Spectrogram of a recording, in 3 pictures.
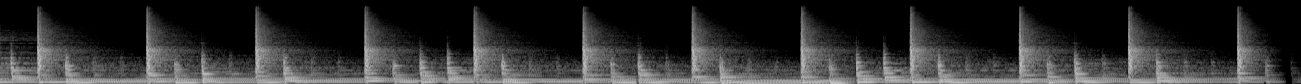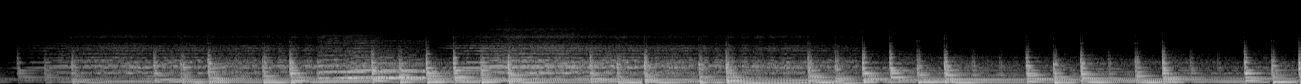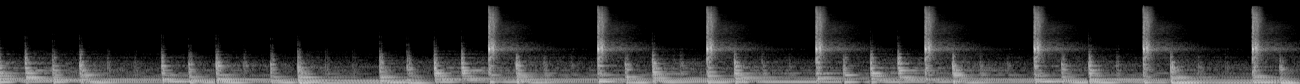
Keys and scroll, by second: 2.0 space, 3.5 Delete, 4.4 p, 5.5 space, 9.6 r, 11.3 p, 14.7 space, 15.4 m, 18.0 space, 18.5 p, 22.1 5, 22.3 Return, 24.0 space, 26.4-28.3 typing, 29.5 m, 30.0 Right, 31.8 space, 32.8 m, 33.3 Up, 33.8-35.4 typing, 36.9 m, 37.1 space, 38.0 m.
